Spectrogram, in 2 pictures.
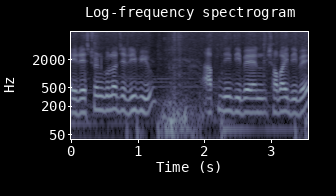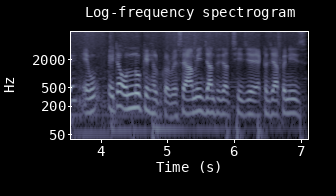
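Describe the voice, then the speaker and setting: Clear music plays in the background of a dry recording with no echo. The intonation stays fairly even. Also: man. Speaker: guest. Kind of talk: interview answer. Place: garden. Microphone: lapel.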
